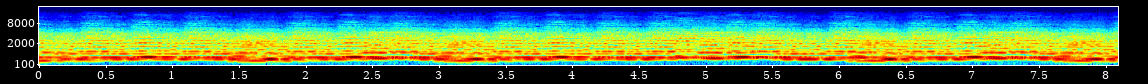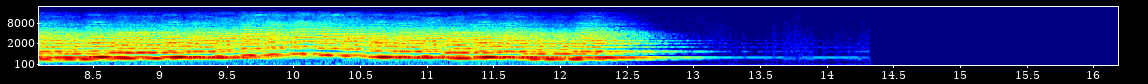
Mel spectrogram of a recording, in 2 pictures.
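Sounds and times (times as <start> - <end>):
fiddle melody: 0.0 - 12.6.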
